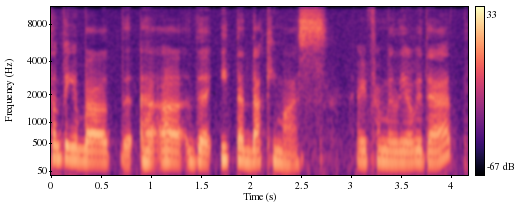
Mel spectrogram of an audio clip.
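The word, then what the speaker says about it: いただきます: it's it is spelled as itadakimasu but the pronunciation is itadakimasu so you take a moment to thank the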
